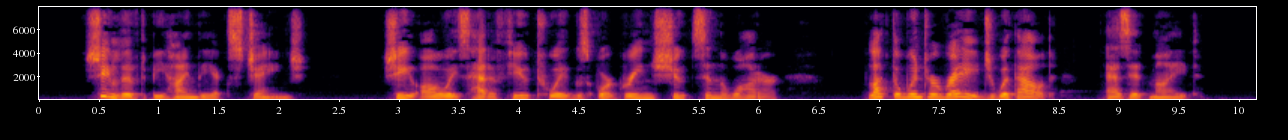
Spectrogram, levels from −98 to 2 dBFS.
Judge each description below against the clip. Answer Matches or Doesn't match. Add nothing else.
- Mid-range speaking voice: Matches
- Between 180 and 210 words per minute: Doesn't match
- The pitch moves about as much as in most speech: Doesn't match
